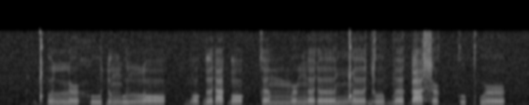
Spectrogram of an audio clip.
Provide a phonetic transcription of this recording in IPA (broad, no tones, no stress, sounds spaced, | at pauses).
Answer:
ǃʼ ʊ lː ə˞ h u ɗ ʊ ŋ u lː ɔ | b ɔ ɠ ə ɾ a ɠ ɔ kː ɜ mː ə˞ ŋ ɜ ɾ əː ŋ͡ǃ əː d ʊː b ɜ ɠ a s ə˞ kː u kʷʼ ə˞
